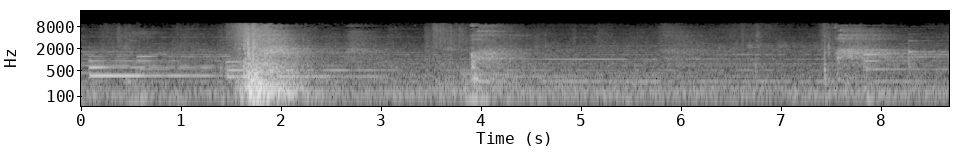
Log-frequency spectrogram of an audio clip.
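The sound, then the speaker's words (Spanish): A large cardboard box dropped onto a garage floor lands with one heavy, hollow thud, followed later by two softer knocks over a faint steady background. “Luego camina de nuevo por el garaje, portando una gran caja de cartón. Agotada, deja caer la caja al suelo y casi sin fuerzas se apoya sobre ella.”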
